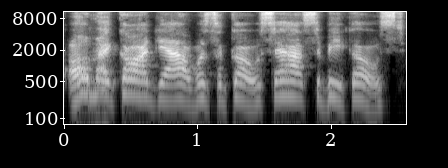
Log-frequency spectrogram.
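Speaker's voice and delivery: mock gasp of excitement; gushing believer. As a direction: ham up an overeager ghost hunter. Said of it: "they're not gonna say".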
